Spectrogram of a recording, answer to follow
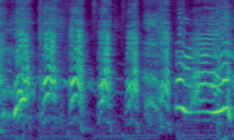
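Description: A person laughing: a quick, loud run of laughs, about four a second.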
